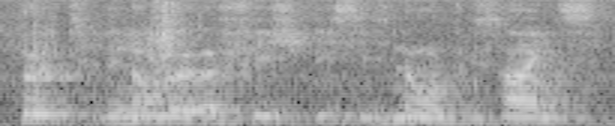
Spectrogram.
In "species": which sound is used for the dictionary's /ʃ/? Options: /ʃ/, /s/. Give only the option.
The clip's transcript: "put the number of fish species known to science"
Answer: /s/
